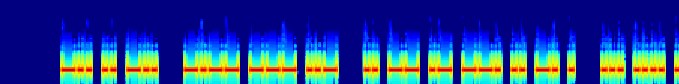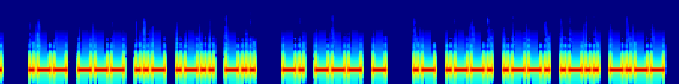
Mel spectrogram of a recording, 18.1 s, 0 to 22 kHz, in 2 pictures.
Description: Morse code, heard as a keyed tone, about 22 wpm, 700 Hz. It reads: DID YOU IMAGINE SHE WOULD NOT APPLY
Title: Sentences from Top 1400 Words 22wpm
